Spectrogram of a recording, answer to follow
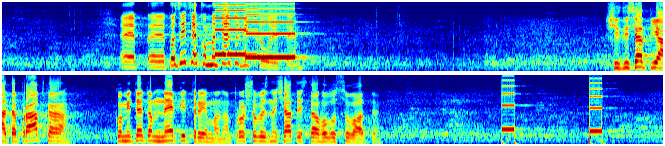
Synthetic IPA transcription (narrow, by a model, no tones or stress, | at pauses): pɔzɪt͡sʲijɐkɔmɪt̪ɛt̪ʊʋʲid̪ʋɔlˠɪsʲɐ | ʃizʲd̪esʲat̪̚pʲjɑt̪ɐpɾɑwkɐ | kɔmʲit̪ɛt̪ɔmnɛpʲid̪̚t̪ːɾɪmɐnɐpɾɔʃɔʋɪznɐt͡ʃɑt̪ɪsʲt̪ɐɦɔlˠɔsʊʋɑt̪ɪ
